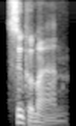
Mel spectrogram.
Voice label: "superman", British

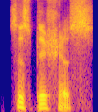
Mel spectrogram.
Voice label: "suspicious", American

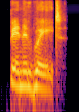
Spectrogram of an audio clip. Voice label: "Pennyweight", Indian; Dictionary

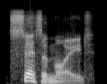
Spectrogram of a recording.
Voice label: "sesamoid", British

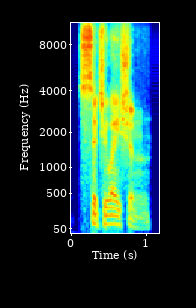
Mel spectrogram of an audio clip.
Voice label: "situation", British

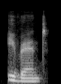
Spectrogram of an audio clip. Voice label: "event", Indian

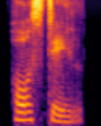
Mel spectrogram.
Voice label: "horsetail", Indian

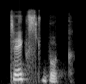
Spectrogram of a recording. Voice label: "textbook", Indian

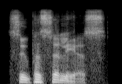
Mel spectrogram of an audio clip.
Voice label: "Supercilious", British

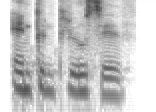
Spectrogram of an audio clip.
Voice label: "inconclusive", Indian

